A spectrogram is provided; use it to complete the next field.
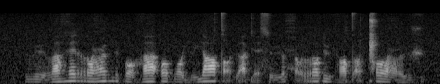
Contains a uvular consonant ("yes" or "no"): no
